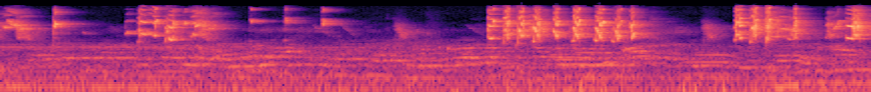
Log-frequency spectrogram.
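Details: Lakbet bird in long-running song, delivering separated bursts of high, buzzy chattering notes with short silent gaps between phrases, ending in another quick run of notes.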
